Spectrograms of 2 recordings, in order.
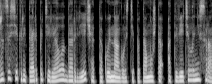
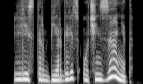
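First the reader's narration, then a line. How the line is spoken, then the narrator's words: Through gritted teeth. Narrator (Russian): процедила она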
